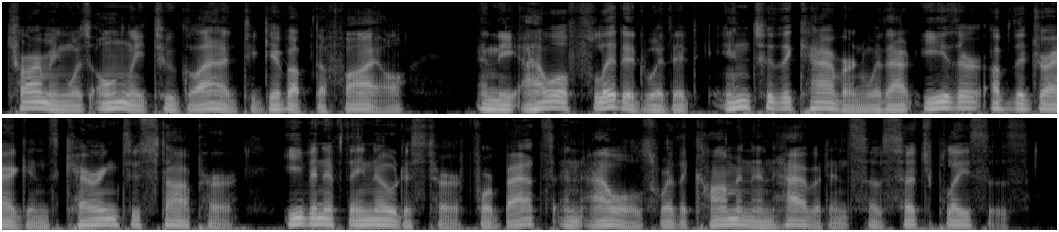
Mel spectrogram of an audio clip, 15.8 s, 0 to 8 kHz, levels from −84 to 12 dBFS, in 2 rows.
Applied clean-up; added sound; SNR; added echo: none; none; none; none.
